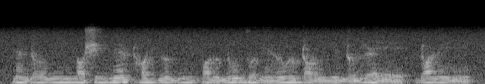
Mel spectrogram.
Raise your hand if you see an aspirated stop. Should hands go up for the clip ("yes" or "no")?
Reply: no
